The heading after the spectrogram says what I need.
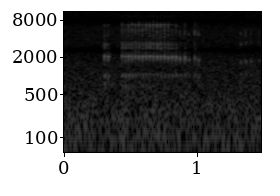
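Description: A rock ptarmigan gives a brief, dry, rapidly pulsed rattle lasting under a second, with a fainter echo of it shortly after. The background is otherwise quiet.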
